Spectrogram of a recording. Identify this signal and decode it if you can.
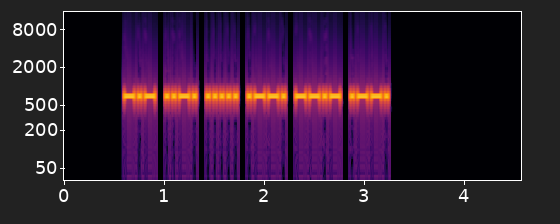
Morse code, heard as a keyed tone, about 34 wpm, 700 Hz. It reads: KF5PQP
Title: USA Call Signs - 6 Characters - Repeated 2x - 35wpm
